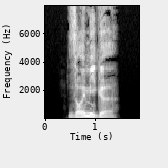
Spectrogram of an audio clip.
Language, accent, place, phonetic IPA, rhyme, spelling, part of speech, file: German, Germany, Berlin, [ˈzɔɪ̯mɪɡə], -ɔɪ̯mɪɡə, säumige, adjective, De-säumige.ogg
- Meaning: inflection of säumig: 1. strong/mixed nominative/accusative feminine singular 2. strong nominative/accusative plural 3. weak nominative all-gender singular 4. weak accusative feminine/neuter singular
